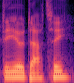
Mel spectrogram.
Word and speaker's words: Diodati: Is it Diodati? – That's how I've had it in my head.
